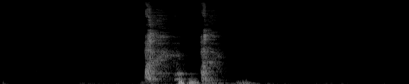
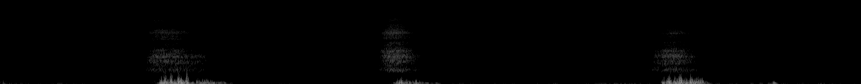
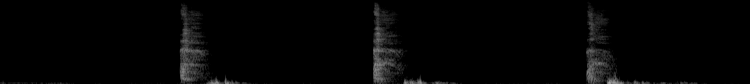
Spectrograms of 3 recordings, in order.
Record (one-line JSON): {"cough_length": "4.1 s", "cough_amplitude": 4353, "cough_signal_mean_std_ratio": 0.33, "exhalation_length": "8.6 s", "exhalation_amplitude": 1448, "exhalation_signal_mean_std_ratio": 0.35, "three_cough_length": "7.5 s", "three_cough_amplitude": 4386, "three_cough_signal_mean_std_ratio": 0.34, "survey_phase": "alpha (2021-03-01 to 2021-08-12)", "age": "18-44", "gender": "Female", "wearing_mask": "No", "symptom_cough_any": true, "symptom_fatigue": true, "symptom_headache": true, "symptom_change_to_sense_of_smell_or_taste": true, "symptom_loss_of_taste": true, "symptom_onset": "2 days", "smoker_status": "Ex-smoker", "respiratory_condition_asthma": false, "respiratory_condition_other": false, "recruitment_source": "Test and Trace", "submission_delay": "2 days", "covid_test_result": "Positive", "covid_test_method": "RT-qPCR"}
